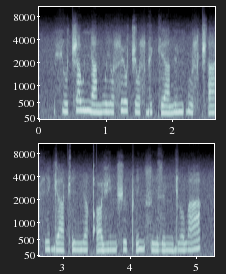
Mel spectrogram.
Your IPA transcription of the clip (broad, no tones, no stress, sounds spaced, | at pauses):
ç u t͡ʃ a w ɲ a m w i o̯ ɬ y o̯ t͡ʃ o ɬ ɡ y kʲ a n y ɲ ɓ u ɬ t͡ʃʼ a x i ɡʲ a kʼ i ŋ i qʼ o vʲ o ɲ ʃ y pʼ i ɲ ɬ i z y ɲ ɡ i o̯ w a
